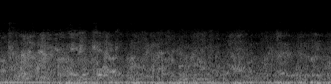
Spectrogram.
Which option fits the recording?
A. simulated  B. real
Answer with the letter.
A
